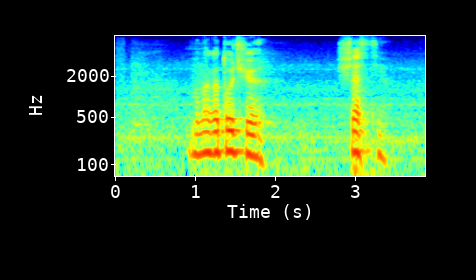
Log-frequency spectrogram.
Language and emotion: Russian, neutral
